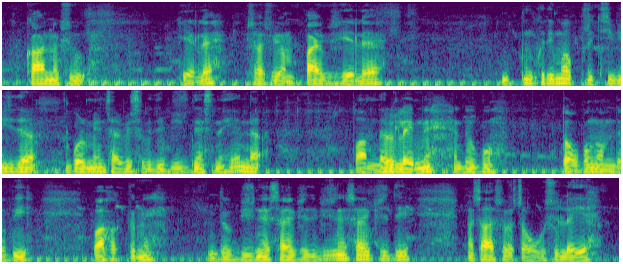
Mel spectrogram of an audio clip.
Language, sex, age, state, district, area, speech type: Manipuri, male, 45-60, Manipur, Chandel, rural, spontaneous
